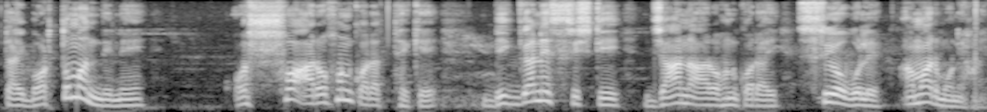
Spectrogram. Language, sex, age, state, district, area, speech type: Bengali, male, 60+, West Bengal, Paschim Medinipur, rural, spontaneous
